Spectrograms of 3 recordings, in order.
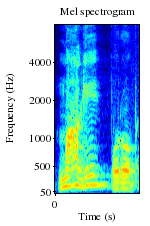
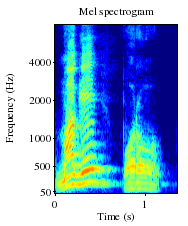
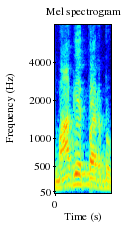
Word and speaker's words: माघे पोरोब: देखिए, ये है माघे पोरोब, ऐसा लिखा जाता है, माघे पोरोब, ऐसा इसका प्रोनाउंसिएशन है, लेकिन हम लोग माघे पर्व बोलते हैं, लेकिन इसको ऐसा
